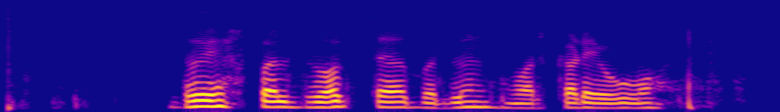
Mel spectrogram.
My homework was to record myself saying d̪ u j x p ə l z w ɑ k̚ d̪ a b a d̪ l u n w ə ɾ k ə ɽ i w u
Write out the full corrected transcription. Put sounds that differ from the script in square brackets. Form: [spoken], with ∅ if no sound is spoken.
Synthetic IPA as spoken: d̪ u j x p ə l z w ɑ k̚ [t̪] a b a d̪ l u n w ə ɾ k ə ɽ [e] w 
